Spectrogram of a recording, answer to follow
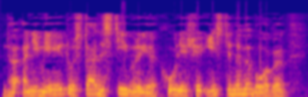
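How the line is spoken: Exclamation. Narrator (Russian): Святые же воскликнули

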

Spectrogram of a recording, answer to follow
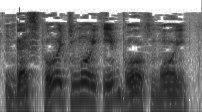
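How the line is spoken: Exclaiming. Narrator (Russian): Фома воскликнул

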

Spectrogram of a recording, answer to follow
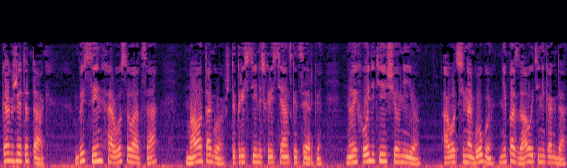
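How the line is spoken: Kindly, gentle. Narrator (Russian): ласково сказал

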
